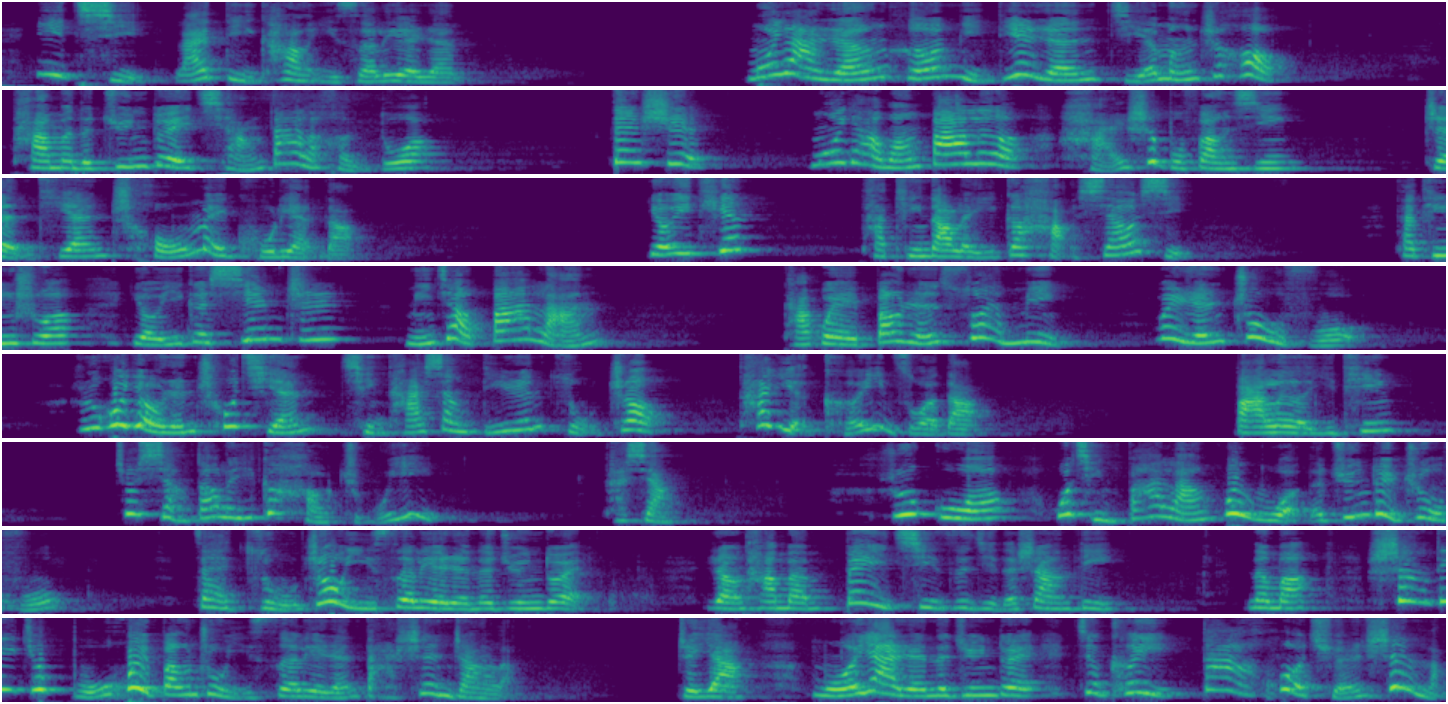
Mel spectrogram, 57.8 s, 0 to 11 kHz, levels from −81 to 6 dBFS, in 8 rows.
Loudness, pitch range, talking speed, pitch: -20 LUFS, 245-395 Hz, 190 characters per minute, 295 Hz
